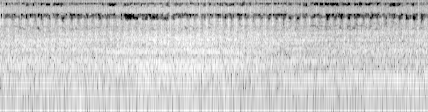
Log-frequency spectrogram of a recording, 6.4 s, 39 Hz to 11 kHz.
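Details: VW 1.4 MPI (Polo/Ibiza/Fabia) cold start after oil service: light even ticking about three per second at idle, lasting up to 5 min then going away; oil changes only quieted it briefly, new lifters and rockers didn't help; engine ticking, source unknown.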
